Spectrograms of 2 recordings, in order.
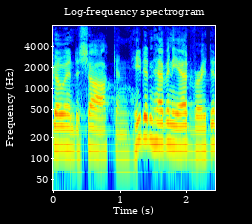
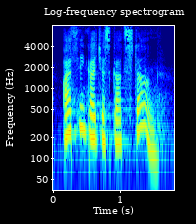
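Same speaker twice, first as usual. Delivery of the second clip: very high, tiny, hushed, barely audible unbroken voice; 7 semitones higher, 10 dB quieter than usual. Retelling what a young man said as bees hit their helmets: very high-pitched voice. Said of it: "he says in a very high-pitched voice".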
